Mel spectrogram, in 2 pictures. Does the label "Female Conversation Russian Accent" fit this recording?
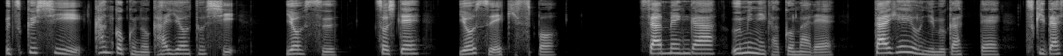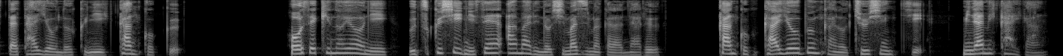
No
